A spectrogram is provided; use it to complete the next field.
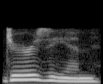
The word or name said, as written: Jerseyan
